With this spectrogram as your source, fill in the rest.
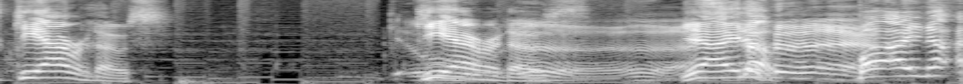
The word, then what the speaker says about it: Gyarados: It's like, for me, it's Gyarados. Gyarados. Yeah, I know. But I know it's Gyarados. I've always known as Gyarados, but it's Gyarados.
